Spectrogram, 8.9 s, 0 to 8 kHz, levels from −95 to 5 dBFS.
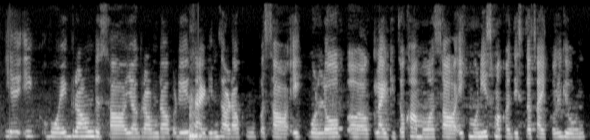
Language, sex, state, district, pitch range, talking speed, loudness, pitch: Konkani, female, Goa, North and South Goa, 220-240 Hz, 155 wpm, -16 LUFS, 225 Hz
